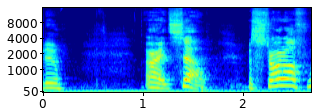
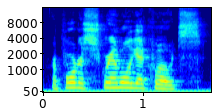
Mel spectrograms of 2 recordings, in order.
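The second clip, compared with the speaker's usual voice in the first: ordinary talk, nothing marked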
